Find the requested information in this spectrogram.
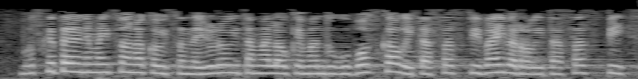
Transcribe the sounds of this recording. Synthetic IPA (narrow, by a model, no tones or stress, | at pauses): bo̞ske̞t̪aɾe̞ne̞majt͡saonako̞isand̪aiɾuɾo̞ɣ̞ejt̪aːmalawke̞mand̪uɣuβo̞skaoɣe̞jt̪asaspiβajβe̞ro̞ɣ̞e̞jt̪asaspi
